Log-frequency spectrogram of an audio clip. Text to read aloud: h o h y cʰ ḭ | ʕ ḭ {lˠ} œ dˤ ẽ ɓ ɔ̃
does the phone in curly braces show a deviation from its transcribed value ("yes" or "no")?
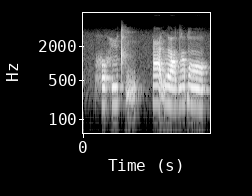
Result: yes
